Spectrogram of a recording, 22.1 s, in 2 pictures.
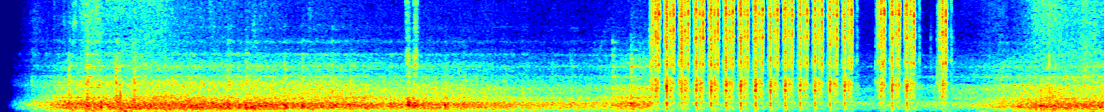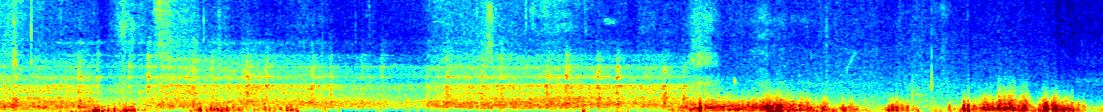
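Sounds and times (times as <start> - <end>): train rail rumble: 0.2 - 19.4
camera shutter burst: 6.5 - 9.6.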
